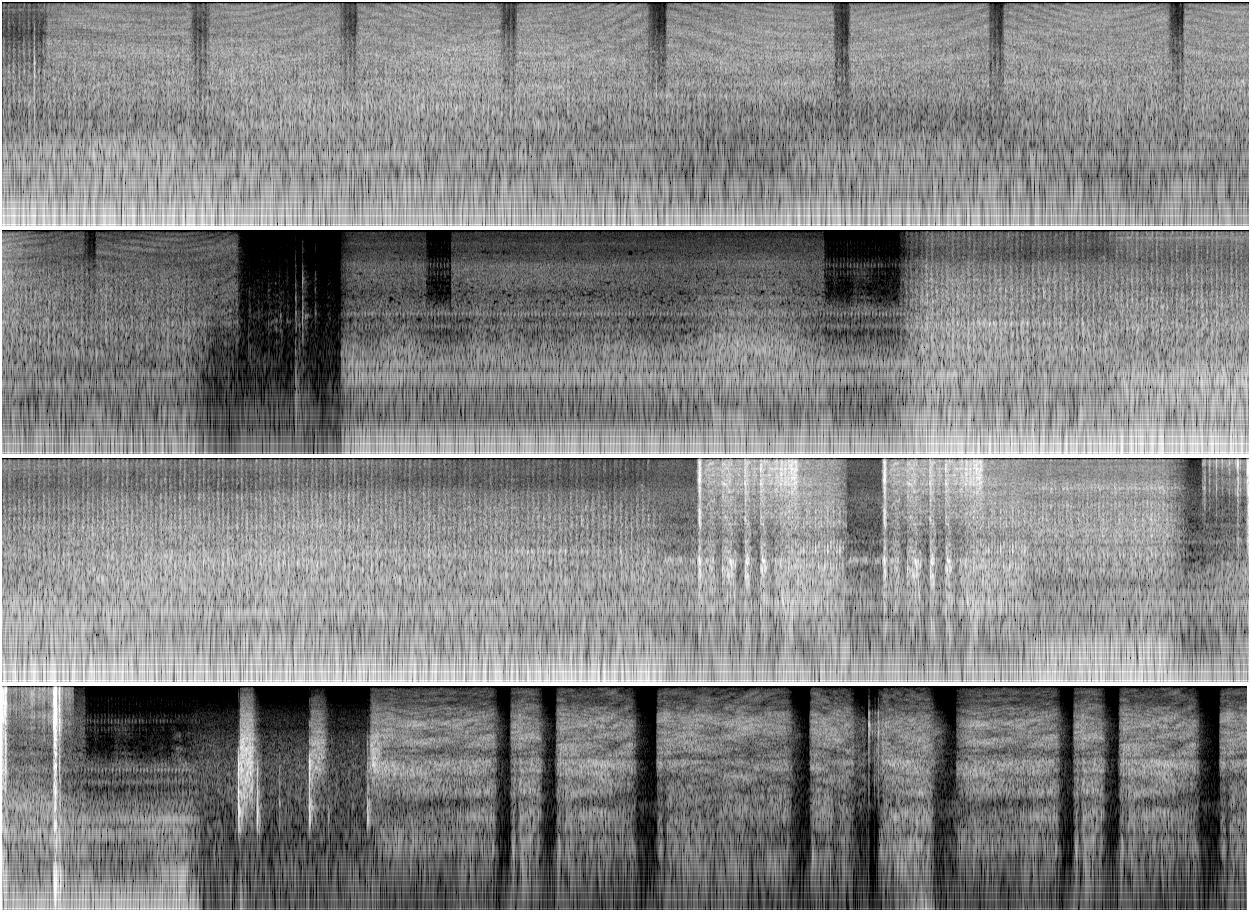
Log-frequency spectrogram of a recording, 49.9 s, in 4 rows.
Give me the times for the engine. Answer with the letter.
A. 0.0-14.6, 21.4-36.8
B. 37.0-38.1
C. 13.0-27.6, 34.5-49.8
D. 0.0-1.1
A.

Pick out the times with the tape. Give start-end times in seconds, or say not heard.
37.0-38.1.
